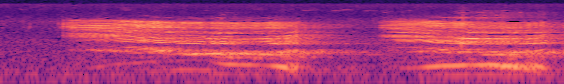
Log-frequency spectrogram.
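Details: A red deer stag gives two long, deep, guttural roars, each sliding lower at its end, a bugling mating call.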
